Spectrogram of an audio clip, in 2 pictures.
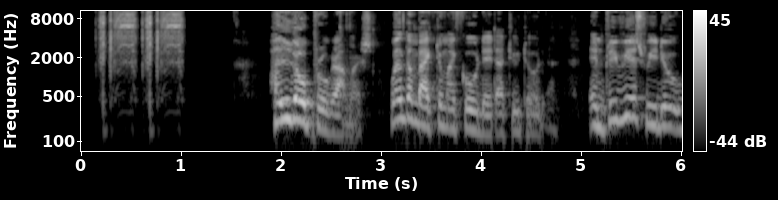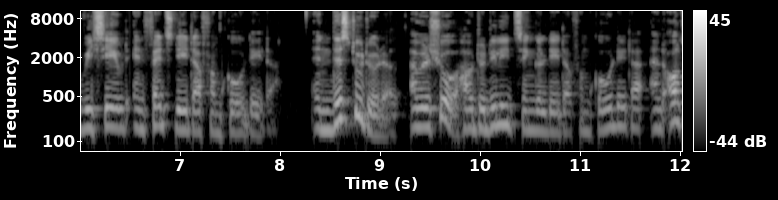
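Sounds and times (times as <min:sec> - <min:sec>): man speaking: 0:01.9 - 0:12.0.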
